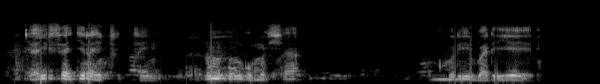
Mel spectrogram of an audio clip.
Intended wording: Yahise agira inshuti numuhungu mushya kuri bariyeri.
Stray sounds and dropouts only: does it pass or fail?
pass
